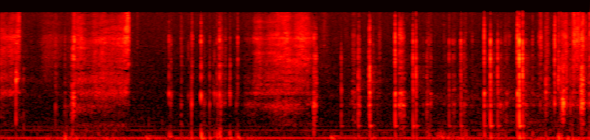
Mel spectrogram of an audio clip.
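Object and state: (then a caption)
Cardboard box tapped and scratched with nails. A small hollow pink cardboard gift box, held close to the mic, is tapped and scratched with long painted nails. Quick, dry taps and rustling scratch strokes come in an irregular run over a steady low hum, with each tap dying away almost at once.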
